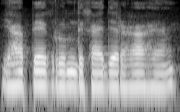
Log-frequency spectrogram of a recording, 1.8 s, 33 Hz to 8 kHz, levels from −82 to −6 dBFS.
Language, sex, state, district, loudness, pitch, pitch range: Hindi, male, Arunachal Pradesh, Papum Pare, -17 LUFS, 115 Hz, 115-120 Hz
